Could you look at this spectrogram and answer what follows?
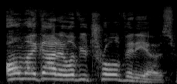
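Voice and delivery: lightly voiced fan; mock excited fan. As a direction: gush like a starstruck viewer. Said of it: "People will see me and be like".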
